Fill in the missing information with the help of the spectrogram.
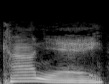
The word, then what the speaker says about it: Kanye: Say it like the Kardashians say it. Kanye.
